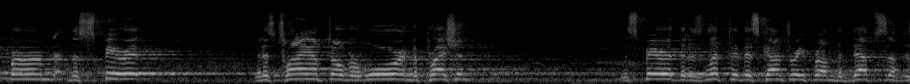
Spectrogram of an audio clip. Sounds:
Speech, man speaking, Narration

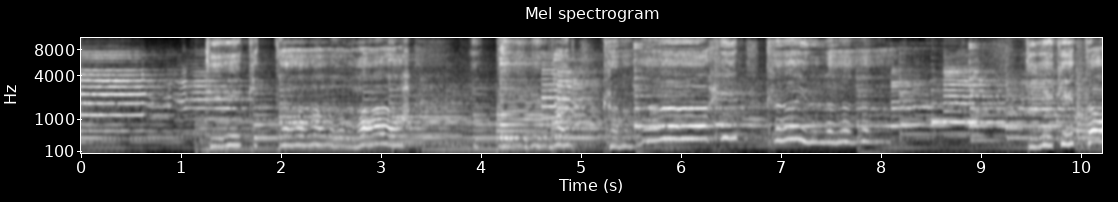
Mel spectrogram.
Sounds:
Singing, Music

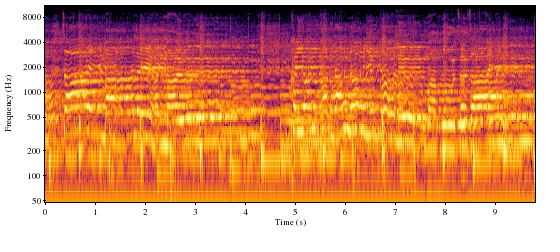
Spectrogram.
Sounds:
Music

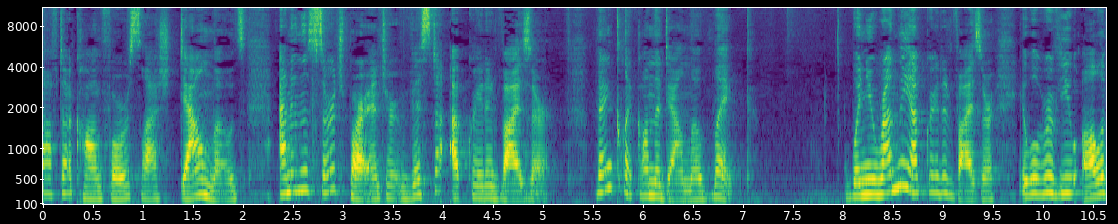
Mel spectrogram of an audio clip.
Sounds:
Speech

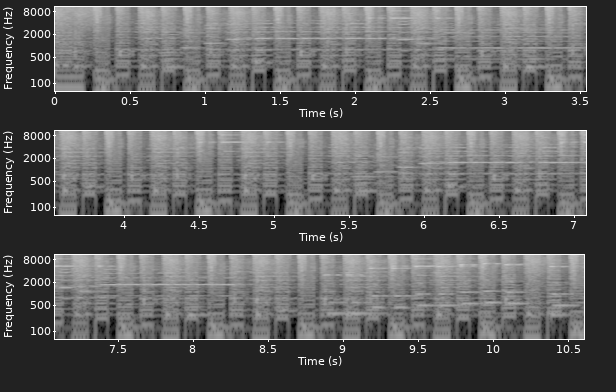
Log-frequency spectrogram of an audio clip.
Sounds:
Music

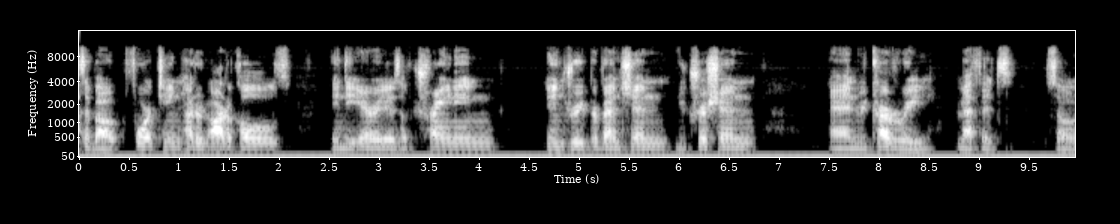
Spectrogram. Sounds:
Speech

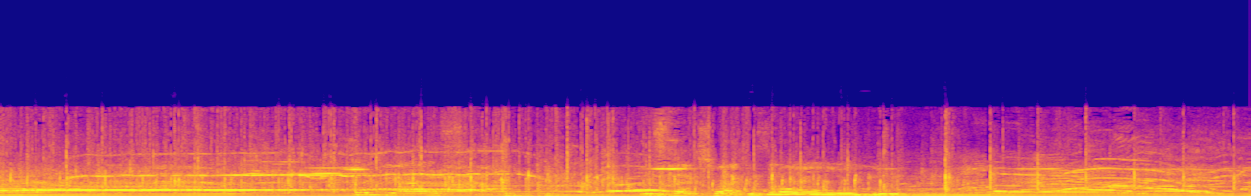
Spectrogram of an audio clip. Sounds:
Speech

